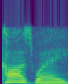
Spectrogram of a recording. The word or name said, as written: causeway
